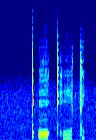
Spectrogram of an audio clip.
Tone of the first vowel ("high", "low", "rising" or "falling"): high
